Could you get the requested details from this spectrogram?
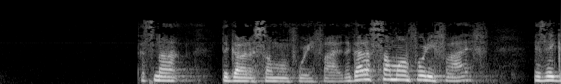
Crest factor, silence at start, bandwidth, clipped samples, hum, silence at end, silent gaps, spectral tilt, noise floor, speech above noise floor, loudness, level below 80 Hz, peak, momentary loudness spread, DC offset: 16 dB; 1.4 s; 8.2 kHz; under 0.1%; none; 0 s; none; -7.5 dB/octave; -62 dBFS; 48 dB; -16 LUFS; -52 dBFS; 0 dBFS; 12 LU; under 0.1%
